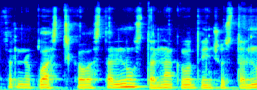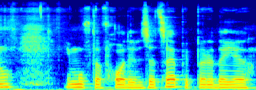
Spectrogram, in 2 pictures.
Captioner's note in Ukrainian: сопіння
